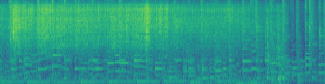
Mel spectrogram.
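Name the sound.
Ramly burgers frying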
